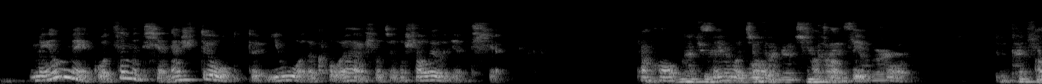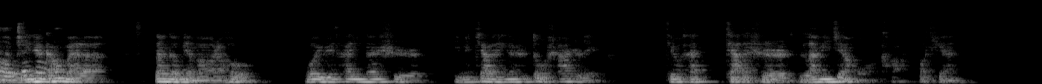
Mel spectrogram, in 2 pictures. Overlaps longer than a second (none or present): present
